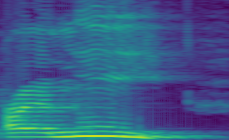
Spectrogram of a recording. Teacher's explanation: یہاں پر لی کو ایک سیکنڈ لمبا کریں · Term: حروف مدہ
